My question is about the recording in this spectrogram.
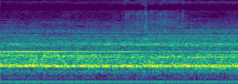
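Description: Steady electrical hum with a constant mid-pitched whine from a powered O-scale model railroad layout.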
